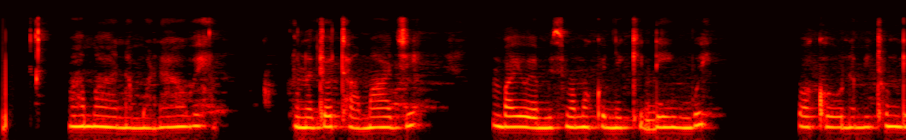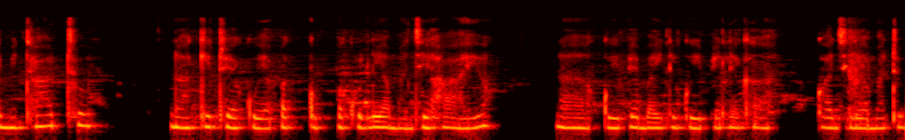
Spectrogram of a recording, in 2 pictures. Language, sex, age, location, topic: Swahili, female, 18-24, Kisumu, health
